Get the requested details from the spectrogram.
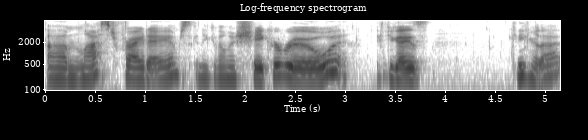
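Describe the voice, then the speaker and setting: A woman speaks in an animated tone at medium pitch. Her pace is moderate. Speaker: podcast host and tarot reader. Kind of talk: casual solo podcast monologue. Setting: video podcast recorded on camera. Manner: chatty, animated, laughs often.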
